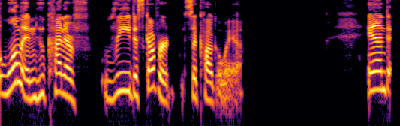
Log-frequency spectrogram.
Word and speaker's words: Sacagawea: public legend of either Sacagawea or Sacagawea? The common pronunciation is Sacagawea, but Sacagawea is the way that I have heard it most recently pronounced by a native speaker.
